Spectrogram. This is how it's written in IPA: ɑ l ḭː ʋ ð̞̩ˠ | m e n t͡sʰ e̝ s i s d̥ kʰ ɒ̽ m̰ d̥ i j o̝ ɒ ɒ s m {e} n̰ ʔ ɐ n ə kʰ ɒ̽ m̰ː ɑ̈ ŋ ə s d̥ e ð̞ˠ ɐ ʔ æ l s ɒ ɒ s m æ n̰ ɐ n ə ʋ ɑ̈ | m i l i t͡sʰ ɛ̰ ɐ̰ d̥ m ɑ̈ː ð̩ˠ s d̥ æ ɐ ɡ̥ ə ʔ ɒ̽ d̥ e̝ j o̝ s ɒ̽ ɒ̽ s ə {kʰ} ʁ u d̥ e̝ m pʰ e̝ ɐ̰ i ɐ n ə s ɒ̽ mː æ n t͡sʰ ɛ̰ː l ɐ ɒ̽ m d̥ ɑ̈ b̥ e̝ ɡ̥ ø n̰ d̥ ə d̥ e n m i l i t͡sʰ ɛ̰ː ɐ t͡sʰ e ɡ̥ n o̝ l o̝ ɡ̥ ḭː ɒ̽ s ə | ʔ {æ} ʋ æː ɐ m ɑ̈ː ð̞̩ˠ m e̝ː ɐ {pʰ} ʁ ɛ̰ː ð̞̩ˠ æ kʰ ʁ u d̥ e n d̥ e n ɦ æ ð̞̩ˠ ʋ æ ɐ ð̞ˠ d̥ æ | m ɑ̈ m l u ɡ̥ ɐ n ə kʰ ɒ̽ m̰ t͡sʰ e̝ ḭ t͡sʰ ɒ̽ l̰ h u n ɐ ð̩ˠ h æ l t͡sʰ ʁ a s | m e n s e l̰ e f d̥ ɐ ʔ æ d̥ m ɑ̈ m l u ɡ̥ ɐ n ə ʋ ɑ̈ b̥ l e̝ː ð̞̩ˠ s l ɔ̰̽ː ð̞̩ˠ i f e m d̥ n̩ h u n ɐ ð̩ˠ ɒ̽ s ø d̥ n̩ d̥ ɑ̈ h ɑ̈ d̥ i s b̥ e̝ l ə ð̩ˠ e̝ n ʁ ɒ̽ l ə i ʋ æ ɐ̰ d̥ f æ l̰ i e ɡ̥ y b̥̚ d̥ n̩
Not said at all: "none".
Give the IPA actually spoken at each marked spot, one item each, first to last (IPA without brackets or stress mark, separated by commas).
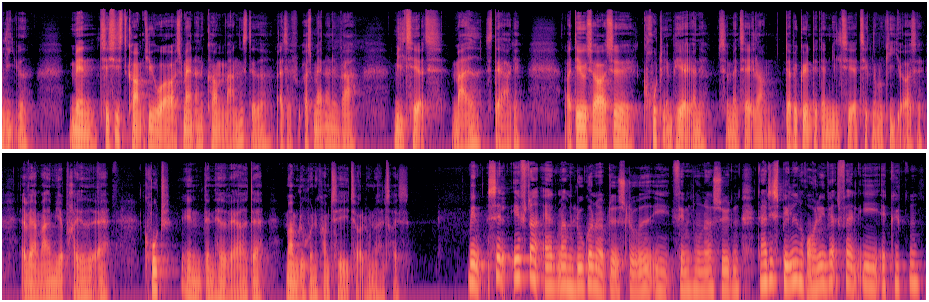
æ, kʰ, æ, pʰ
